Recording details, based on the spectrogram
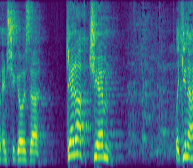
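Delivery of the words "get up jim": a hint of a cold, ominous "Get up, Jim"; ominous girlfriend. Girlfriend waking him with a mildly ominous tone. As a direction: let it land like bad news is coming. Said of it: "the tone of voice implies this is not gonna be great news".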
